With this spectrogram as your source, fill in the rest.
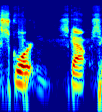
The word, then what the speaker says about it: Scourton: Nick Scorton. Scourton, I think is actually how you say it.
